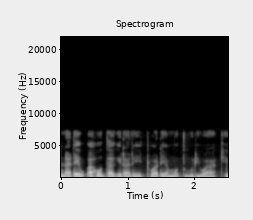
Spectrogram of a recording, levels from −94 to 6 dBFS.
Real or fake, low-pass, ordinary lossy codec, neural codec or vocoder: real; 7.2 kHz; none; none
